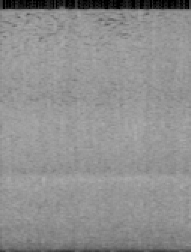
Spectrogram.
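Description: Warren Creek, near the Verde River, rushes steadily close by, a dense, constant wash of flowing water with no pauses and no voices.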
